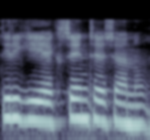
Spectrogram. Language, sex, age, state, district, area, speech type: Telugu, female, 45-60, Andhra Pradesh, Guntur, rural, spontaneous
